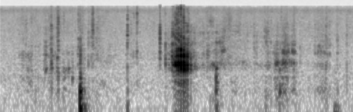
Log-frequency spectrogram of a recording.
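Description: Stiff, glossy pages of a large photobook album being turned by hand: a sharp thump about a second in, then a louder paper flap a little after two seconds, with lighter rustling around them.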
